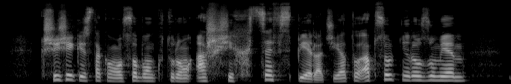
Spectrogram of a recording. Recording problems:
thin; somewhat; fading below 250 Hz

